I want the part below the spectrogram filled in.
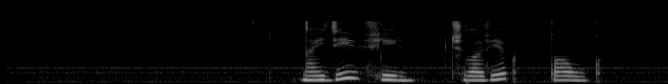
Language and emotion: Russian, neutral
